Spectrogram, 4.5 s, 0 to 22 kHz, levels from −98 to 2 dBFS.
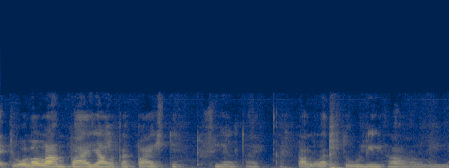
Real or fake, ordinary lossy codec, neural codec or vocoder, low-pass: fake; none; codec, 24 kHz, 6 kbps, HILCodec; 9.9 kHz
